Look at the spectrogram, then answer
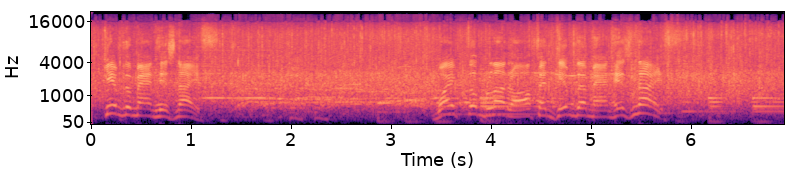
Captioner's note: applause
